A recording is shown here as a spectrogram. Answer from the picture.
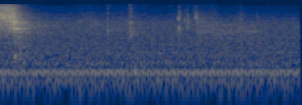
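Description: A steady low hum under quiet room tone, with no distinct clinks or splashes.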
